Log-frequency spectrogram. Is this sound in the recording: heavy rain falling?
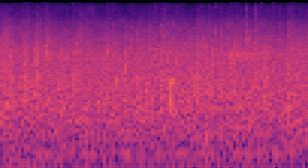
yes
